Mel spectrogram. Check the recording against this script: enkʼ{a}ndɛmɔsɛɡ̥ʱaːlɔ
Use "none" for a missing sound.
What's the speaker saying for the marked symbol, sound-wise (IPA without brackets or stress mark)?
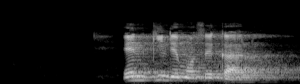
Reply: i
